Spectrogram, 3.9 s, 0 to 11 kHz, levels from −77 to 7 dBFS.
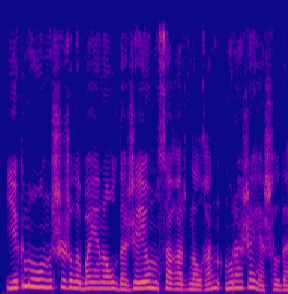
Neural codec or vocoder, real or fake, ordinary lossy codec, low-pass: none; real; none; 9.9 kHz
